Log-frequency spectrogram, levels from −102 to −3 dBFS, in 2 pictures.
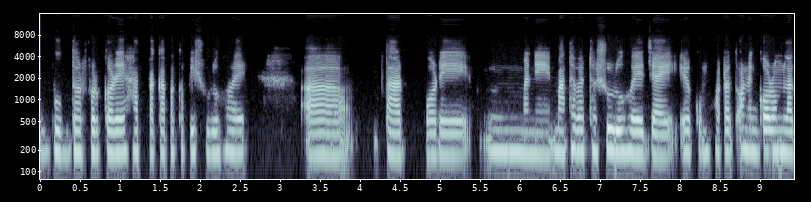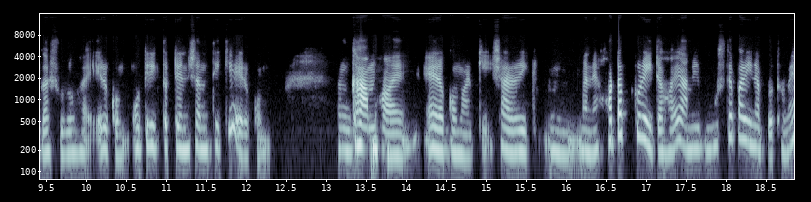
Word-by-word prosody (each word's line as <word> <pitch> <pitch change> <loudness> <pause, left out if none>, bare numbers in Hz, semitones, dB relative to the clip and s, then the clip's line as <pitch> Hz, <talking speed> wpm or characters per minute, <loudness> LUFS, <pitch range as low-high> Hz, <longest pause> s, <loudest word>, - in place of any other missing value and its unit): বুক 185 -2 +1
ধড়ফড় 185 -1 +1
করে, 180 0 +6
হাত 185 0 -2
পা 180 - +3
কাঁপাকাঁপি 185 +1 -2
শুরু 180 -1 -2
হয়। 185 -1 0 0.9
আ - - +4 0.9
তারপরে 170 -1 +1 0.5
উম 190 0 -3 0.2
মানে 175 -1 0 0.2
মাথা 185 +3 +2
ব্যথা 190 0 0
শুরু 195 -2 +6
হয়ে 180 -1 +6
যায়। 165 -1 +4 0.2
এরকম 185 -1 -2
হঠাৎ 185 0 0
অনেক 195 -2 0
গরম 190 0 +6
লাগা 180 0 +1
শুরু 180 0 -6
হয়। 185 - -7
এরকম 190 -5 -3 0.2
অতিরিক্ত 220 +1 -3
টেনশন 205 0 -1
থেকে 220 - -6
এরকম। - - -8 1.2
ঘাম 210 -3 +9
হয় 170 -2 +2 0.4
এরকম 190 -2 +1
আরকি। 165 - -9 0.2
শারীরিক 185 -3 0 0.3
উম 185 -2 -5 0.2
মানে 190 -1 -2
হঠাৎ 310 +5 +5
এইটা - - -38
করে 305 -3 +4
এটা 190 -2 -1
হয়। 190 +7 -2
আমি 205 0 -5 0.2
বুঝতে 230 +7 -4
পারি 280 -3 +4
না 205 - -1
১ম 175 +2 -6
185 Hz, 145 wpm, -22 LUFS, 180-200 Hz, 1.2 s, ঘাম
